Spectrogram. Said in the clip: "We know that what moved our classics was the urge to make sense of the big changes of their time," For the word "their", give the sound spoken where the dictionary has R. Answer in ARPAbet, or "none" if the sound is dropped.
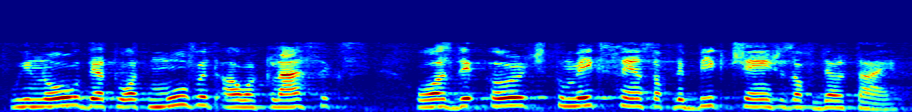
L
